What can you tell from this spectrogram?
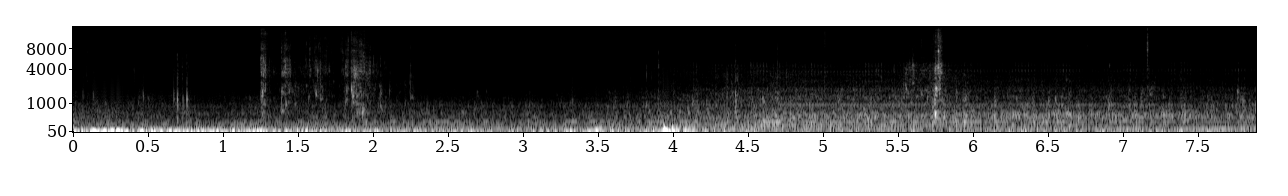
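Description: Water splashing and trickling at the lake edge as crappie are let go into the shallows, over a steady low hum. There is a soft low thump about four seconds in.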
